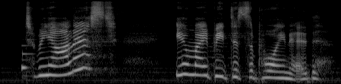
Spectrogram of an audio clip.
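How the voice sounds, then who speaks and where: Put-on character voice, squeaky and extremely high in pitch, at a moderate pace. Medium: video game.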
